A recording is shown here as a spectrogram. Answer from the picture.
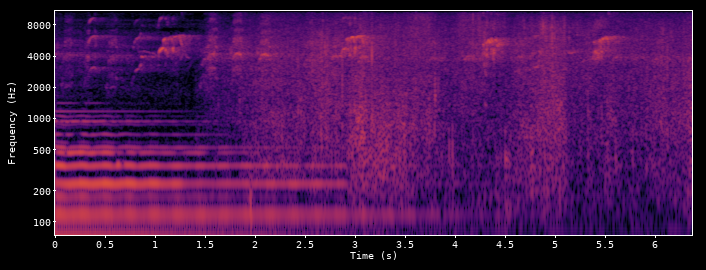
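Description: The last chord of a strummed acoustic guitar rings out and fades away by about halfway through. Short, high bird chirps sound every second or so throughout.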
